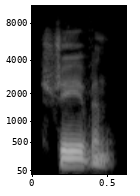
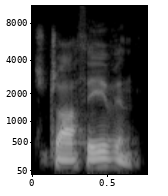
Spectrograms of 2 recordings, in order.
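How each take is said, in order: First: The name is said in a shorter form. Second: The name is said in a longer form. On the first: The speaker calls it right. "This is actually pronounced as Straven" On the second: The speaker calls it wrong. "we have Strathaven"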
